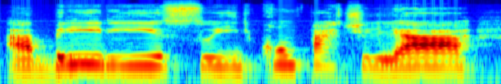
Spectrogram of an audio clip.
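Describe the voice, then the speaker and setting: A woman's voice: fairly low pitch, steady tone, slow pace. A woman with a Brazilian accent hosting a business podcast, talking conversationally in an emphatic, explanatory way. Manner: emphatic, explanatory, interjects agreement. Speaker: podcast host and interviewer.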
